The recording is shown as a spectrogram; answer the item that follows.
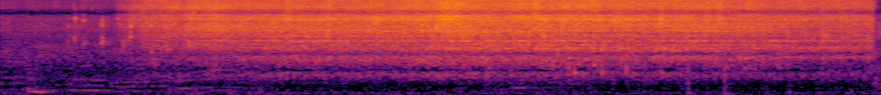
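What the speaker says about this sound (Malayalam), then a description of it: "നമ്മുടെ വാളംപുളി നല്ല പോലെ ഒന്ന് പിഴിഞ്ഞങ്ങോട്ട് ഒഴിക്കും" Tamarind water squeezed and poured into a chilli curry in a home kitchen, a soft continuous trickle and splash of liquid, fairly quiet and close.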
